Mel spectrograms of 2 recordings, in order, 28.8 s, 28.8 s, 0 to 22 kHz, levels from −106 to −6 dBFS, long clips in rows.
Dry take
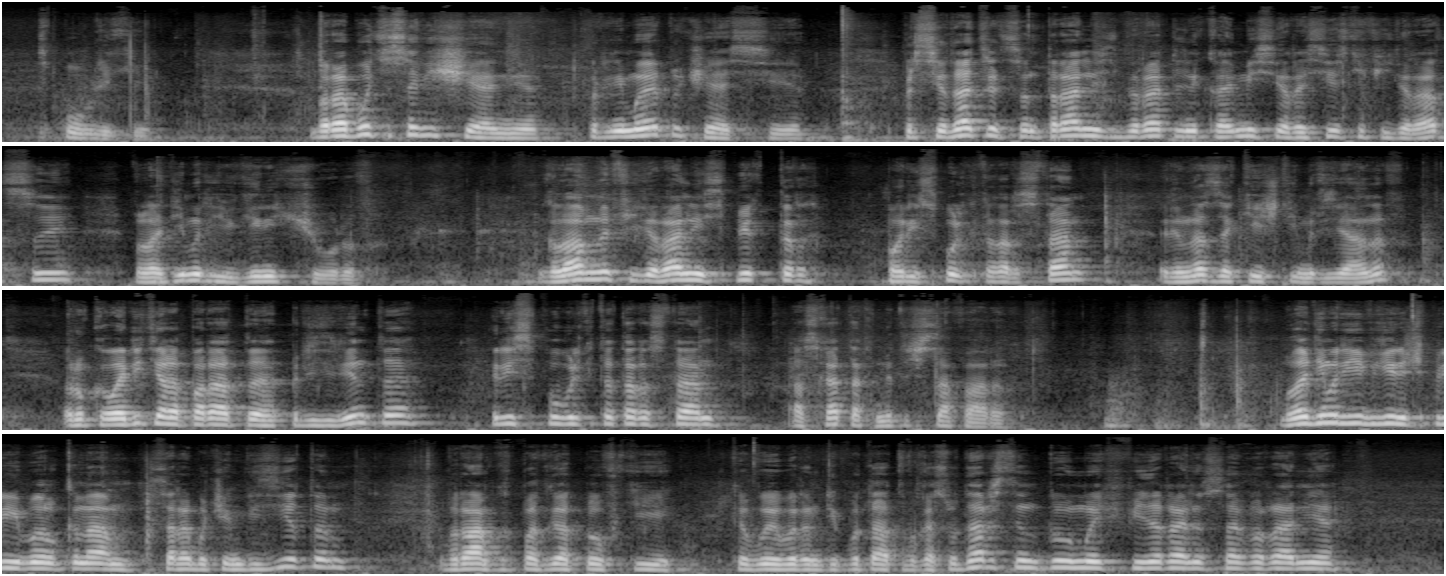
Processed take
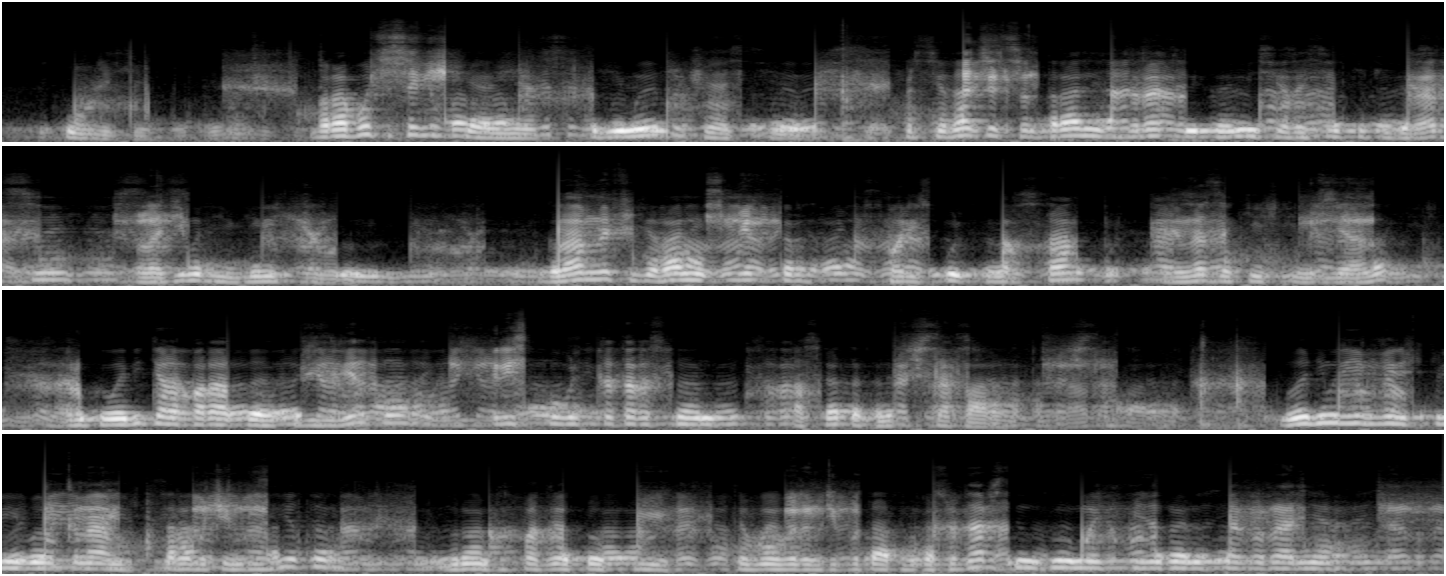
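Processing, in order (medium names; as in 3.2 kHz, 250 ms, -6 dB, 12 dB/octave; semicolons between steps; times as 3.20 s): backward echo that repeats 399 ms, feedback 64%, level -10.5 dB; step-sequenced low-pass 2.7 Hz 340–2500 Hz; trim -1 dB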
